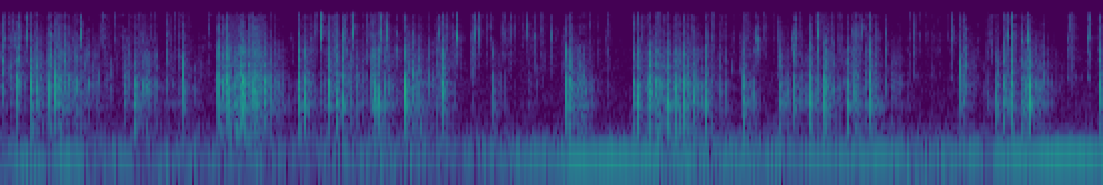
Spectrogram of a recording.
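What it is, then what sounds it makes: Dry soap bar being cut. A utility knife blade scrapes through the pre-scored grid of a solid, palm-sized, blue-and-white striped dry soap bar held in the hand, breaking off small cubes. Dense, dry crunching and crackling snaps come in rapid bursts with a bright, gritty texture and almost no ring, over a faint steady low hum.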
